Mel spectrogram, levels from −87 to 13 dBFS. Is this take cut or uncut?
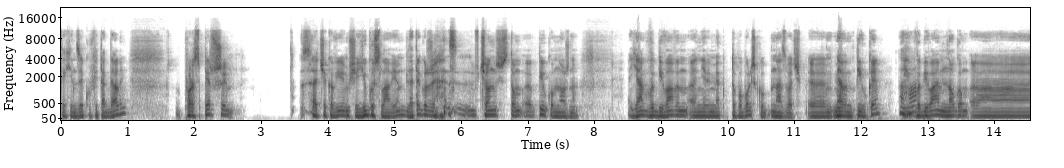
uncut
